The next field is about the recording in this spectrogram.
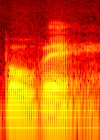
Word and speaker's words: Bove: Like in Italy, my name can be spelled B-O-V-E or B-O-V-E with an accent over the E, and you pronounce it like Bove. And two of my boys have taken that up. They like Bove better. So I go with Bove.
